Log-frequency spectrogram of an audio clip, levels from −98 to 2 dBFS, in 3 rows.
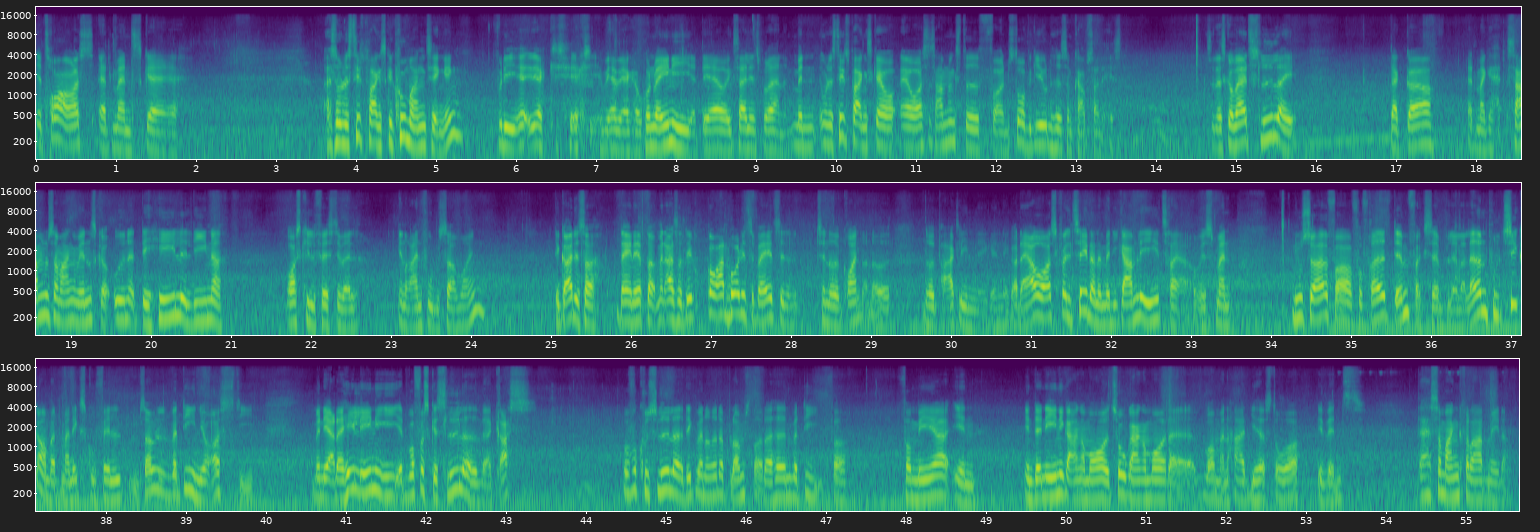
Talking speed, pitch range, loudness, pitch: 200 wpm, 145-185 Hz, -21 LUFS, 160 Hz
